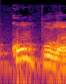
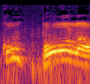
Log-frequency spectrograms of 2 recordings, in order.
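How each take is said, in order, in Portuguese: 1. A sílaba tônica está na primeira. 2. A sílaba tônica está na segunda. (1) "Cômpula não dá nem para falar direito" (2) "É uma oxítona terminada em O"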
